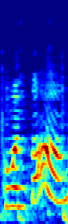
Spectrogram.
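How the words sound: It is said in a happy, cheerful voice. "Ayun, happy"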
